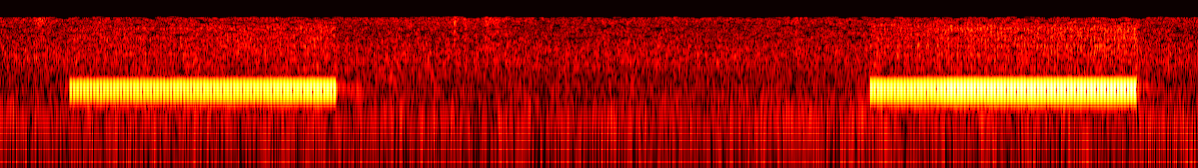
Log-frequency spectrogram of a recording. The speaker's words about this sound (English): I'm dialing the number, and please don't decode the number because it's a secret.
